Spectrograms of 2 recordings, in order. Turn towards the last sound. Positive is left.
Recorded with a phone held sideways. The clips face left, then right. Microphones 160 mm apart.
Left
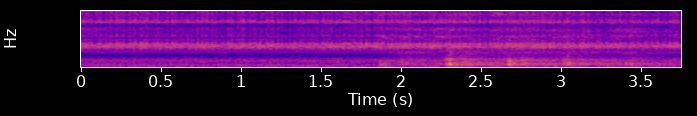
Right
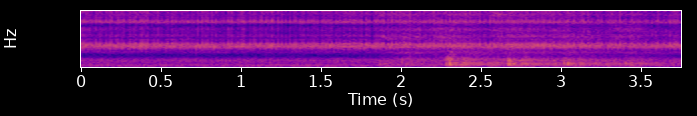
turn(degrees=-20)  # may be behind; listen again after turning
